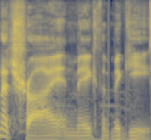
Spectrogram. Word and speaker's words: Mk.gee: McGee or McGee. I'm pretty sure you can pronounce it either way. I was wrong. It's pronounced McGee.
